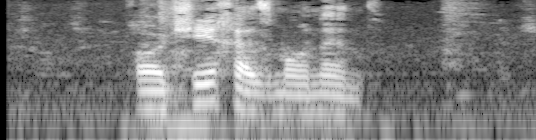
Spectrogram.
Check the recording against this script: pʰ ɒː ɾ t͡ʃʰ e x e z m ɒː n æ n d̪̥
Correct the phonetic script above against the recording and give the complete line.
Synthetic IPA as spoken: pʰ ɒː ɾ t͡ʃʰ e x æ z m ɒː n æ n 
